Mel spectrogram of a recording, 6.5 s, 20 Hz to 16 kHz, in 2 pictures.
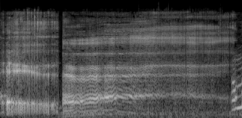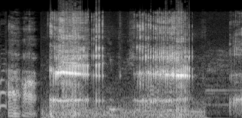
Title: Best Burps From Vine || #18 || January 2015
